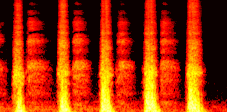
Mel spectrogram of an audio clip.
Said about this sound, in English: Just like you're blowing out a candle. When you're ready, you can go ahead and begin just a moment of that blow breath, taking it slow if you need to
